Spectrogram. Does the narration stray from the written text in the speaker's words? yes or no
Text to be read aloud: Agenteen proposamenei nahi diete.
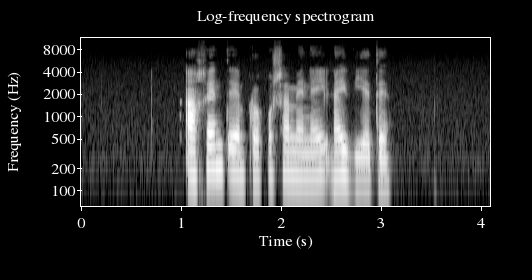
no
